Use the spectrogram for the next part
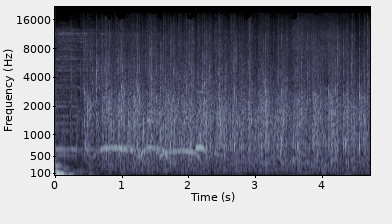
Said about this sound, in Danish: Ja, som man måske kan høre, er det her ikke en helt almindelig udgave af anmelderne. Vi sidder nemlig på DR-scenen til Bogforum i Bella Centret i København. Det er lørdag den 2. november, det er formiddag, dørene er lige åbnet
